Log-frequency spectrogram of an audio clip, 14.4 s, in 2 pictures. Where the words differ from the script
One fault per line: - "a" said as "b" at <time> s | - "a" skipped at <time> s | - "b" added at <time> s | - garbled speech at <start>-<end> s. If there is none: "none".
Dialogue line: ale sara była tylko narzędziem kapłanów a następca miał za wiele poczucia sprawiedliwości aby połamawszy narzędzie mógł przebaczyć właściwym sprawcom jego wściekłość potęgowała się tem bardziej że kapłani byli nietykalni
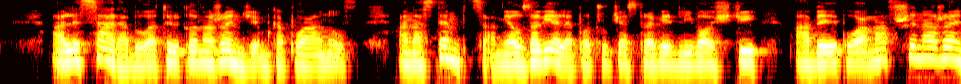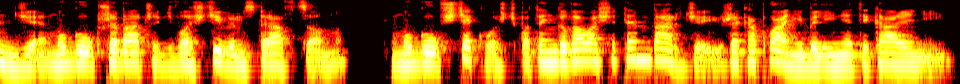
- "jego" said as "mógł" at 10.2 s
